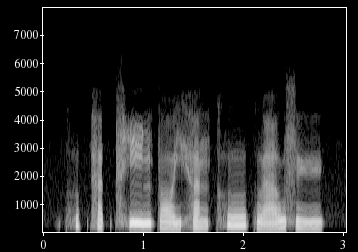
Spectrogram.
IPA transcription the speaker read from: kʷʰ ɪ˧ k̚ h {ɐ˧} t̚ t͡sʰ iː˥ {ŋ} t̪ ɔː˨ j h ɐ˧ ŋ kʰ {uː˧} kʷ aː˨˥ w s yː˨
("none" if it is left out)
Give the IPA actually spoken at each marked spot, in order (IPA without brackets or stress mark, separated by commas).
ɐ˧, ŋ, uː˥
